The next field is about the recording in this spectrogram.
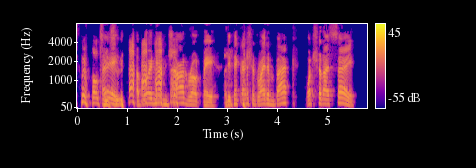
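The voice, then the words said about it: Gerald Ford impression. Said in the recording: “my Gerald Ford impression ... That's pretty good.”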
